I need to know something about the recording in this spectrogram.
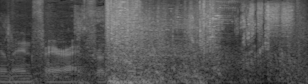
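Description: Blades slash and strike with sharp impacts.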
